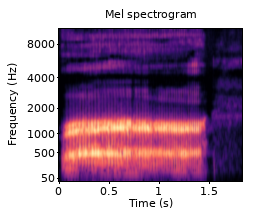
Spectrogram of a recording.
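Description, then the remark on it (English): A person imitates Tuh growling as he gets mad: one loud, rough, sustained vocal rumble lasting about a second and a half, steady throughout, then cutting off abruptly into near silence. “He starts to growl,”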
